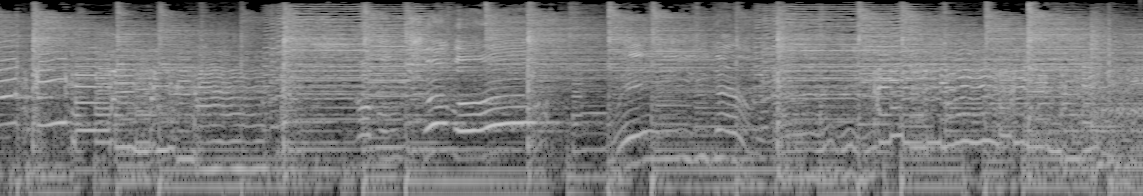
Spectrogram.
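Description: Background music: a blues-rock song with electric guitar lines bending in pitch over a steady drum beat.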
